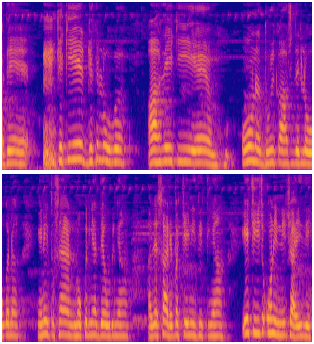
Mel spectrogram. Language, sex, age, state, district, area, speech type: Dogri, male, 45-60, Jammu and Kashmir, Jammu, urban, spontaneous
